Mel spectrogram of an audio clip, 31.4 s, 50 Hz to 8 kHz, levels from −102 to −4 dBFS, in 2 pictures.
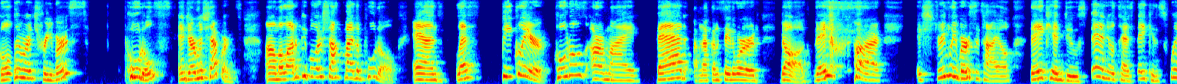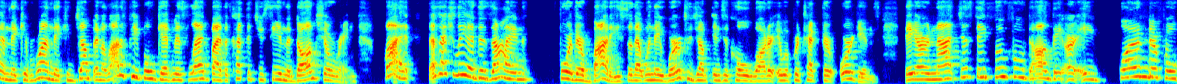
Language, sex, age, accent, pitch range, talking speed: English, female, 30-49, American, 190-255 Hz, 195 wpm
